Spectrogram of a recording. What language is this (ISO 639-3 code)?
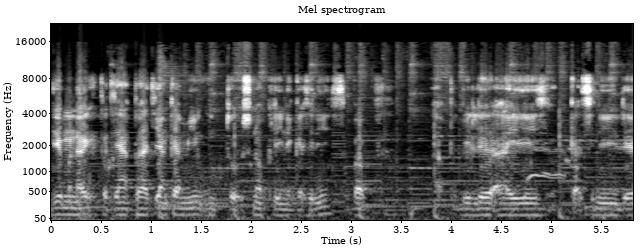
msa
